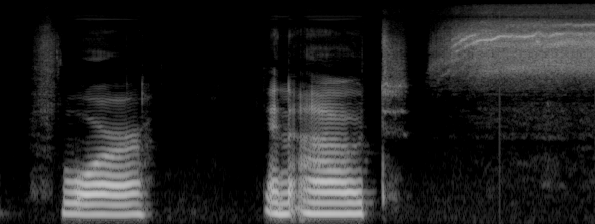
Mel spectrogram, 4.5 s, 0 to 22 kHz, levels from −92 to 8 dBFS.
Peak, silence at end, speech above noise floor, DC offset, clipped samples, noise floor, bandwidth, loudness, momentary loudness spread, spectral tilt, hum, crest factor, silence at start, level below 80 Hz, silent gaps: -6 dBFS; 0 s; 58 dB; under 0.1%; under 0.1%; -78 dBFS; 19 kHz; -22 LUFS; 16 LU; -5 dB/octave; none; 16 dB; 0.45 s; -70 dBFS; none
